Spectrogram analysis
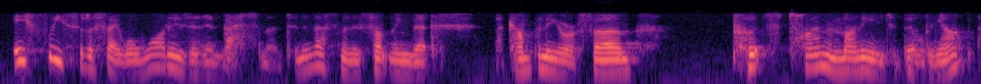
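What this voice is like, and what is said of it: British English accent. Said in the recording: “as you can tell from my accent, I'm British”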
